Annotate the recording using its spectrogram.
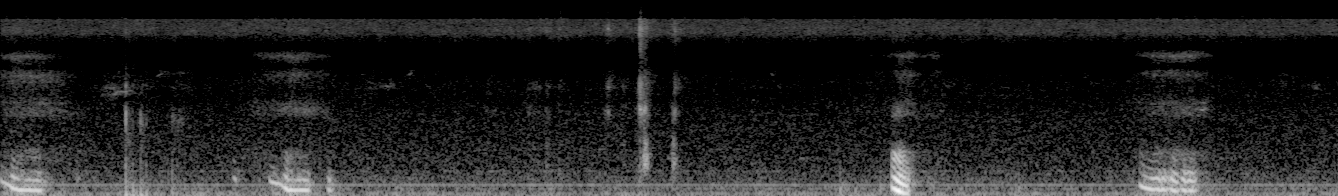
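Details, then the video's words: Munchie the cat snoring and dreaming while napping in a box that is too small: soft, low snores come every three seconds or so, each a brief falling tone, with quiet stretches between. "Munchie kitty snoring and dreaming"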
